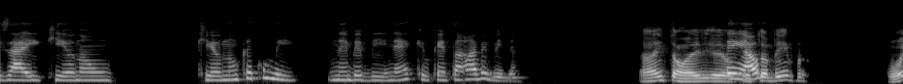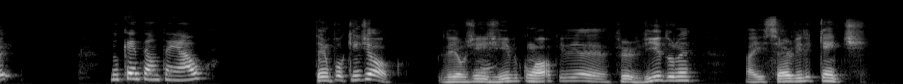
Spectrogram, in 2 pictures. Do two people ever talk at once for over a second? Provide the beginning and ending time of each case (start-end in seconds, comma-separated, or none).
none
